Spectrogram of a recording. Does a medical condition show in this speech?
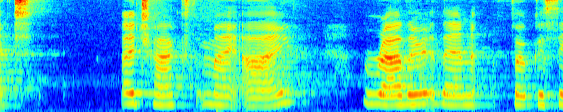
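Yes: cerebral palsy; affects arm.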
